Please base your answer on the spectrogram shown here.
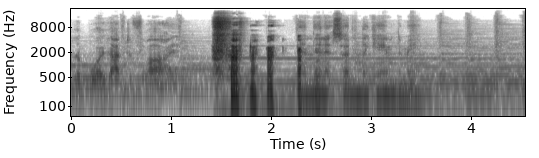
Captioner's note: chuckling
